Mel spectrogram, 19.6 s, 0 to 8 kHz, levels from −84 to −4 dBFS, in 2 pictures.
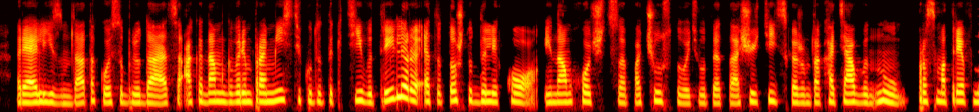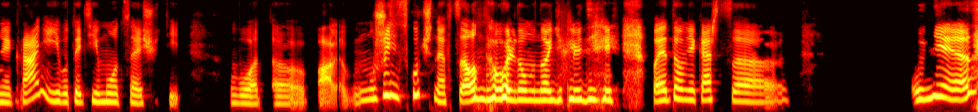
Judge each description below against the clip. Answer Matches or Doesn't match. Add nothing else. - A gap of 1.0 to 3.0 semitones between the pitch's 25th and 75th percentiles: Doesn't match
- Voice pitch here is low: Doesn't match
